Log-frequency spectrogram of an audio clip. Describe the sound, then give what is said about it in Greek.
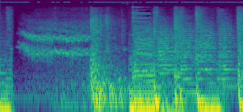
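Motorbike engines rev at full throttle: a loud, high, whining tone first, then a few pulsing, roaring bursts with squeal-like tones. “Στη μηχανή ανέβα. Και έχουμε φουλάρι τις μηχανές.”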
